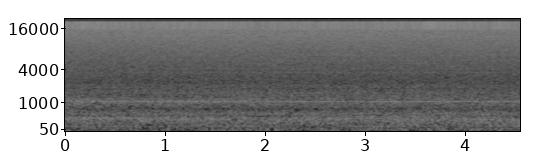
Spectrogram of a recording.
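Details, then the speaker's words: MSI Suprim Liquid RTX 5090 under load at about 71–73°C in a roughly 22.5°C room. Quiet, steady fan rush, slightly louder than the Founders Edition, with no coil whine; normal. "would actually say that is a little bit louder than the Founders Edition, but there's really not that much in it."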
